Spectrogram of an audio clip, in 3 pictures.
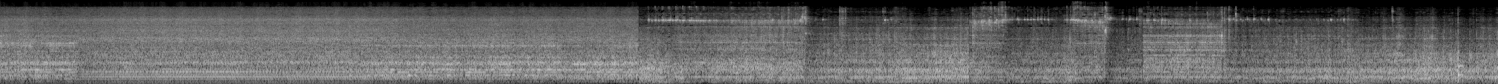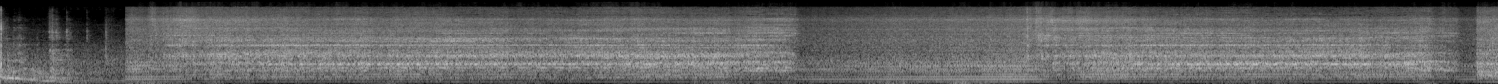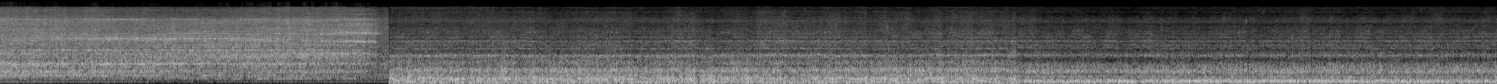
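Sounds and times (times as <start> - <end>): power tool grinding: 0.0 - 34.2
deep heavy rumble: 33.9 - 44.9.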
